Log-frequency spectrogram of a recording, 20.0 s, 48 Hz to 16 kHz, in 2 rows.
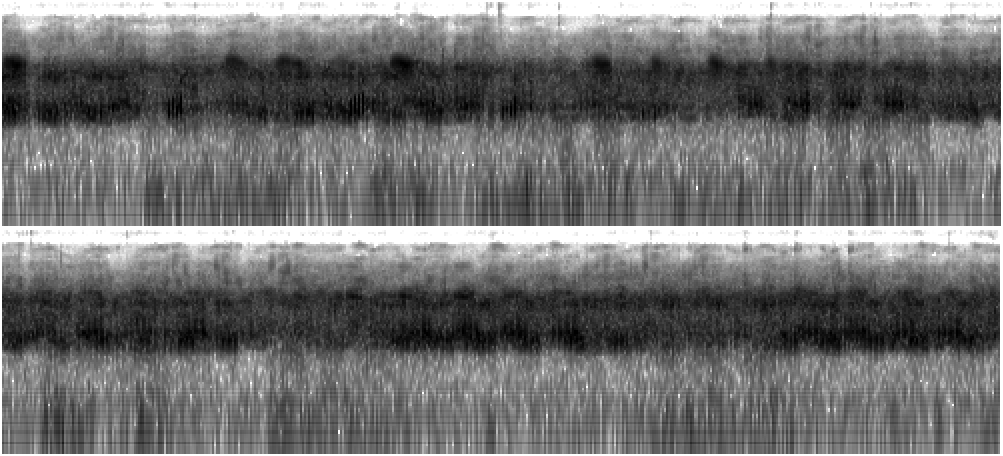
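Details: Frogs of several species call together in lotus rice paddies in Echizen, Fukui, Japan, on 12 June 2021, among them black-spotted pond frogs, wrinkled frogs and forest green tree frogs. Dense, throbbing croaks repeat rapidly and blend into one continuous chorus.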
